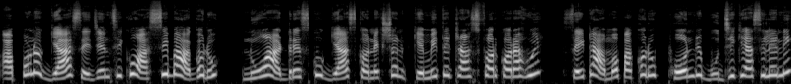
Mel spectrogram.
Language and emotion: Odia, angry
